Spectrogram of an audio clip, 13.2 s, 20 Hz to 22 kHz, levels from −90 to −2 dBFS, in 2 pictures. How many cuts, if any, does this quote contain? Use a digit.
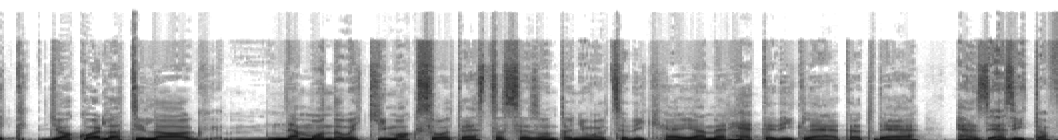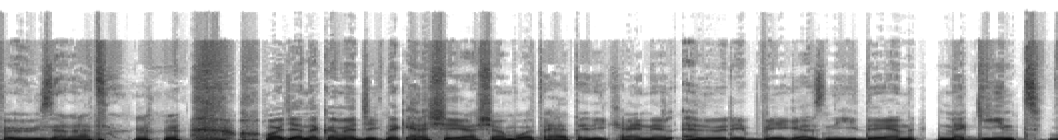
2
